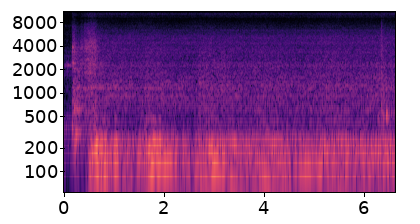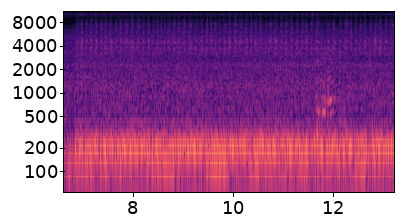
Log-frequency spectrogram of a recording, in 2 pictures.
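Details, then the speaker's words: 1966 Mercedes 230SL (Eurospec) that sat off the road for 40 years, first start after revival, run only seconds with no coolant: catches quickly, steady idle, then smooth even revs with no misses or knocks, and oil pressure pegged near 3 bar; normal start and rev. "Okay, we can only run it for just a second without getting coolant to it. But listen to this. Is that not amazing?"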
